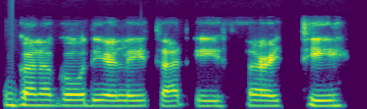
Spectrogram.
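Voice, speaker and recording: Hosting her cooking channel's live stream, this middle-aged Jamaican woman chats casually with viewers, calling them by name. She speaks at a normal pace in a fairly low, monotone, dark voice that sounds stuffy and congested, frequently restarting sentences. There's no echo, and the sound is lo-fi.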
